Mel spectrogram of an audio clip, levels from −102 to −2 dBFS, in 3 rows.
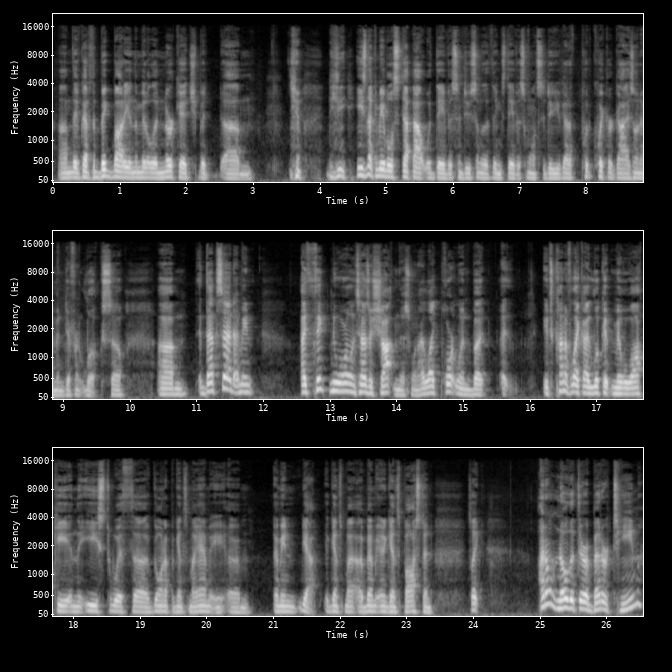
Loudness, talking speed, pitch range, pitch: -22 LUFS, 235 wpm, 110-145 Hz, 125 Hz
